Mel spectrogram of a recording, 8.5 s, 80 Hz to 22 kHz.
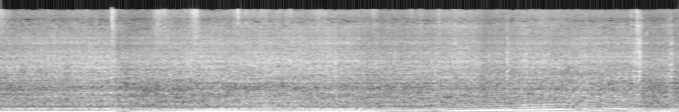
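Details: Isuzu Panther 2.3 diesel after engine repair reusing worn liners: steady, even drone rising and falling smoothly with revs, no knocking; engine smooth, exhaust no longer smoking, ready to drive without break-in.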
